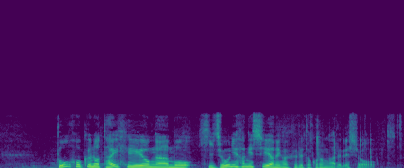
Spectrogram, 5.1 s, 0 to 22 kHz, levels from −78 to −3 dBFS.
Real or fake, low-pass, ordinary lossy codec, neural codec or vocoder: fake; 7.2 kHz; none; codec, 16 kHz, 16 kbps, FreqCodec, smaller model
